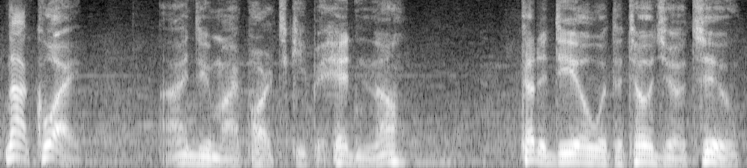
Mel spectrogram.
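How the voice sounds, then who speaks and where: A man acting as a cocky dirty detective in a game cutscene, sly and wry. His middle-pitched voice swings freely as he teases, with faint noise behind him. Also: very animated, moderate pace, natural voice. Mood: breezy, cocky. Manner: breezy, cocky, wry, teasing. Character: smug, sly corrupt male police detective selling information. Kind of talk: English video game dub cutscene acting.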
